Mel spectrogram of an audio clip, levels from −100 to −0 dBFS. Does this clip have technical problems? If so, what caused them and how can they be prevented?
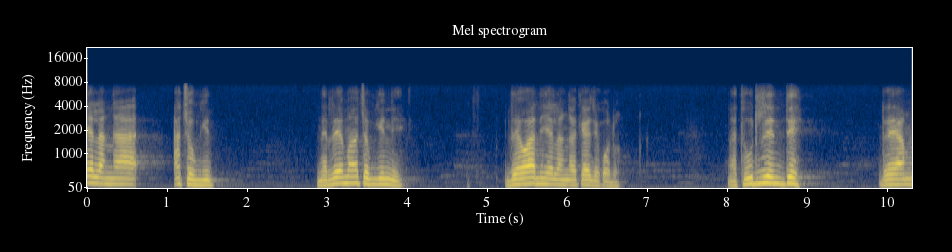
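No, there are no technical problems to report here.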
